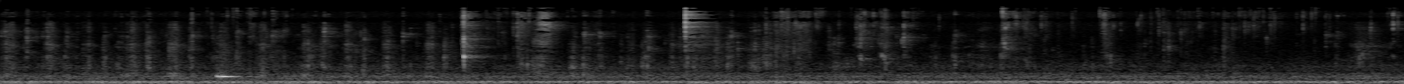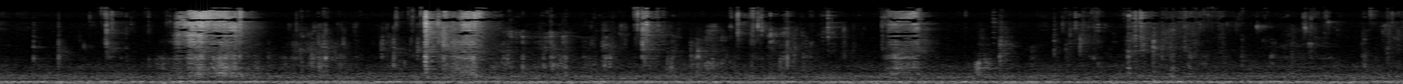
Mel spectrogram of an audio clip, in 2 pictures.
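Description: Close-miked eating: wet chewing and crunching of steamed vegetables and instant noodles, with many small clicks and crackles. There is a brief loud pop about two seconds in, and two longer noisy bursts near the middle. A steady low hum runs underneath.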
